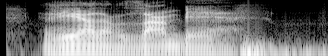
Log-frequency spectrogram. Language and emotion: Russian, neutral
